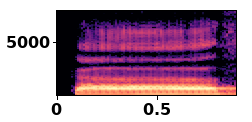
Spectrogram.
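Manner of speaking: কাফ as a light, long "kaaf"; কাফ drawn out with a plain front k; easy letter sound. Shown as a demonstration. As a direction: hold the open "aa" in কাফ. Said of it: "একেবারেই সহজ".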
